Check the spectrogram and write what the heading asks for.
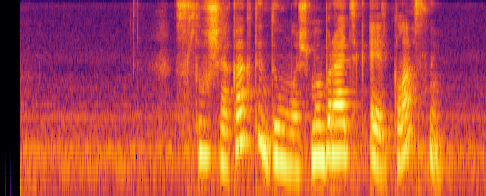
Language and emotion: Russian, positive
